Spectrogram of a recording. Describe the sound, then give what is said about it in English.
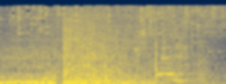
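Glass windows shatter as two fighting bodies crash through them. A sudden loud, broad smash comes about half a second in, followed by a hissing spray of breaking debris that slowly fades. “He plunges both claws into his brother's body, and they smash through the windows.”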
